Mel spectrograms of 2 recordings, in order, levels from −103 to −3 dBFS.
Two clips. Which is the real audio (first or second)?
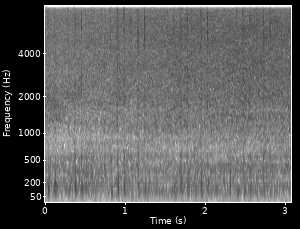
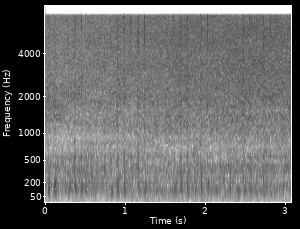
first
